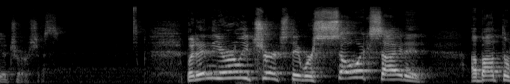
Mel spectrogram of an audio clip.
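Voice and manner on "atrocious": whispered aside. Real, not acted. Self-deprecating aside.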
